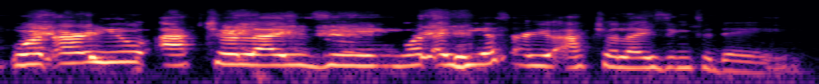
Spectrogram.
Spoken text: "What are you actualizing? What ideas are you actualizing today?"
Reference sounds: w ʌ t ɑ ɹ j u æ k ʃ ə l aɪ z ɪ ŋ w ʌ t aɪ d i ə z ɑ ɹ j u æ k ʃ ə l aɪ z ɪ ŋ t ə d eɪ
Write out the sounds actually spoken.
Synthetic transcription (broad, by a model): w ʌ t ɑ ɹ j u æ k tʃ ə l aɪ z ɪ ŋ w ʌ t aɪ d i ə s ɑ ɹ j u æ k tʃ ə l aɪ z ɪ ŋ t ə d eɪ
